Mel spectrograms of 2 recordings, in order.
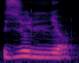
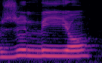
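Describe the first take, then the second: First: The middle is a quick, single palatal 'lh' sound. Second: The middle is a slower, separate 'li' sound. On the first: The speaker calls it right. "but it's faster" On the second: The speaker calls it wrong. "It sounds a little bit like julio"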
